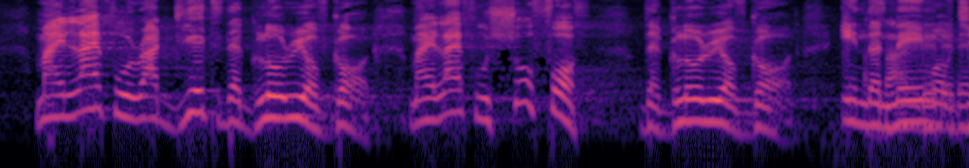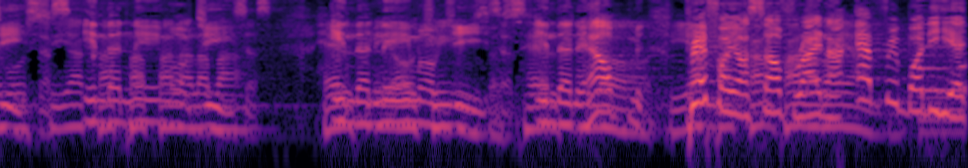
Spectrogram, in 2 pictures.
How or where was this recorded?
large echoing room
